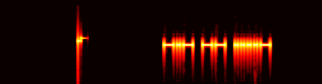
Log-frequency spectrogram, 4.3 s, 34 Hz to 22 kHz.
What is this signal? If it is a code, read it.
Morse code, heard as a keyed tone, about 28 wpm, 700 Hz. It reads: KM4
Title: USA Call Sign Prefixes - 28wpm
